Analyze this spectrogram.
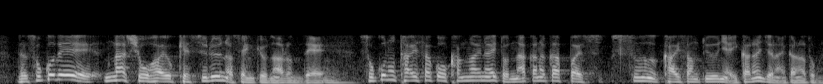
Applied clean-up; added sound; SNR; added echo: none; none; none; none.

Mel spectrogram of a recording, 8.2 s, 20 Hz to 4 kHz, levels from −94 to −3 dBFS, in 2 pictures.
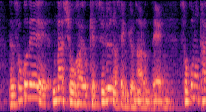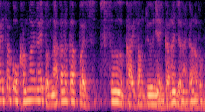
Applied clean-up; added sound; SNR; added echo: none; none; none; reverberation time 0.3 s.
